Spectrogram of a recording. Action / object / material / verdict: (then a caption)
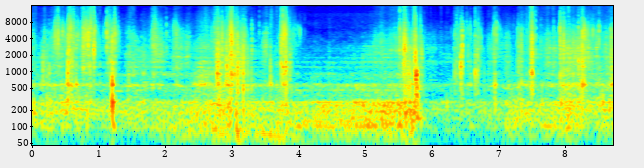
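scrape / molded sand block / sand / none. Palm-sized, solid molded clumps of yellow gritty sand are broken apart and crushed between bare hands over a blue tub. Dense, dry crunching and crackling fills the clip, with sharp, bright snaps as clumps break and a soft gritty hiss as the sand crumbles and pours onto a sand pile.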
